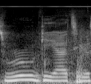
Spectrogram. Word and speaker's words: Rugiatu: It's Rugiati. It's hard G. – It's a hard G. Here I am thinking that I'm being fancy, you know. – Rugiatu. – Yeah, so it's Rugiatu Conte.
